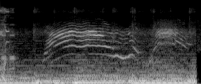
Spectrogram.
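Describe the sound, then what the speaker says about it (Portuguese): A cartoon cat from Pixar's Inside Out lets out a loud, wailing yowl that rises and bends, followed by a shorter second cry, close and clear before cutting off abruptly. "E a mais legal é a do gato, que ele começa a surtar sozinho ali na casa"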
